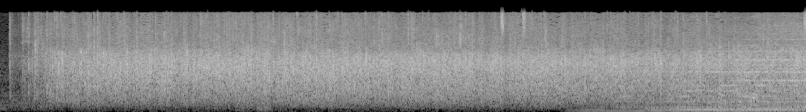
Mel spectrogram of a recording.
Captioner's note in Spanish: Aplausos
